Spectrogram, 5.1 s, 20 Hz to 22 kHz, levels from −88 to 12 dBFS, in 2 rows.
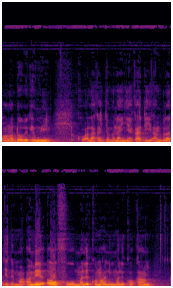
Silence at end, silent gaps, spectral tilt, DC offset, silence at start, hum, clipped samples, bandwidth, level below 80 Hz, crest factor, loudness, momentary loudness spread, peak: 0.25 s; none; -7.5 dB/octave; under 0.1%; 0 s; none; under 0.1%; 19 kHz; -68 dBFS; 16 dB; -22 LUFS; 10 LU; -6 dBFS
